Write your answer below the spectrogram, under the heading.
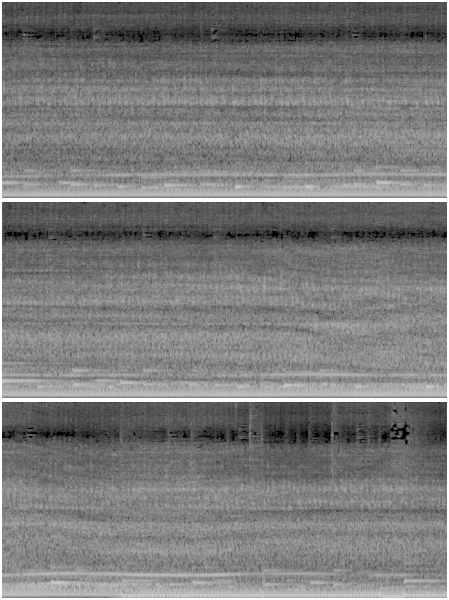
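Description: Farm tractor's diesel engine running steadily as it pulls a plough through the soil. A tune of stepped notes plays over it.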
